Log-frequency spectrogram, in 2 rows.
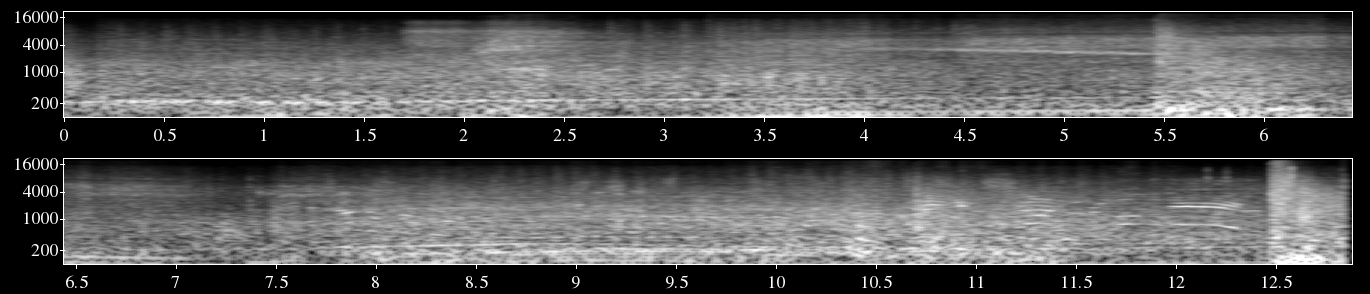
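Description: Tank cannon and artillery fire in Company of Heroes 2, booming blasts over a constant rumble of engines and battle noise, with a couple of louder hits standing out. A voice talks over the fighting.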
